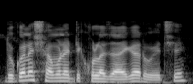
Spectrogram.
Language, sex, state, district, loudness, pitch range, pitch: Bengali, male, West Bengal, Cooch Behar, -16 LUFS, 135-170 Hz, 150 Hz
